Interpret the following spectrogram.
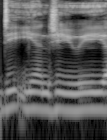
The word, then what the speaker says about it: dengue: been infected through sewage with Zika virus dang d e n g u e I don't know if I'm pronouncing that right.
